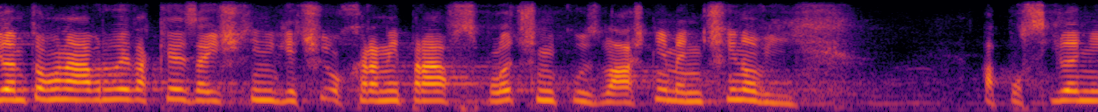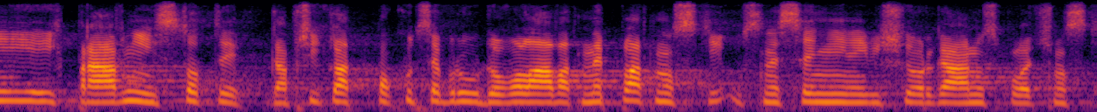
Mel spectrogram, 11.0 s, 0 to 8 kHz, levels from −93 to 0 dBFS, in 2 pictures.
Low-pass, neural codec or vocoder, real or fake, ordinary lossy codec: 7.2 kHz; none; real; Opus, 24 kbps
